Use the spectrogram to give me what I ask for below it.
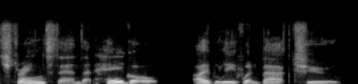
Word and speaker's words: Hegel: which uh the h h-e-g-e-l uh the e the ease and hegel are pronounced as a's if they were pronounced in their latin way and a ha gel is a blessed wind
